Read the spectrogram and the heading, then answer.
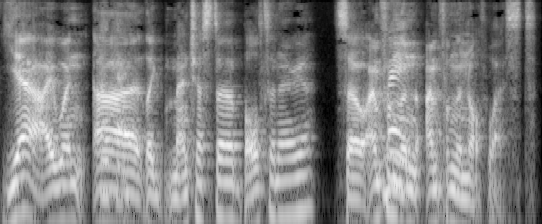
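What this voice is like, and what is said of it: Northern English accent with Australian tinge. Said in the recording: “I sound Australian ... yes, you really do ... you just have a confusing accent ... like a mesh of the accents”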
